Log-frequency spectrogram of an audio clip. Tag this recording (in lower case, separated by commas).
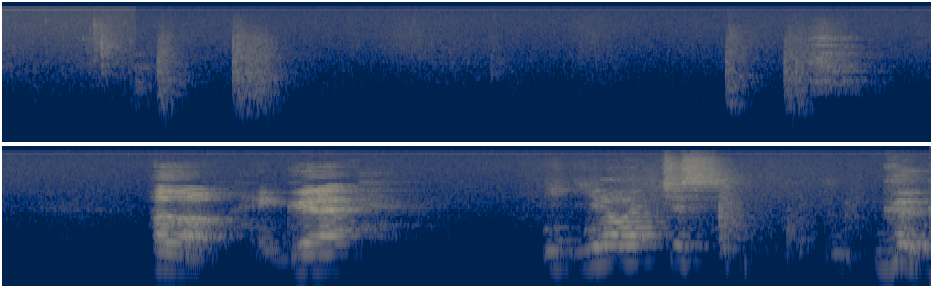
speech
